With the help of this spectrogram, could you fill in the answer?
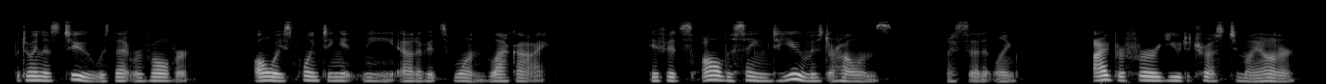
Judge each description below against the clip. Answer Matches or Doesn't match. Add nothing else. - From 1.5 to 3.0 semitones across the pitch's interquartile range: Matches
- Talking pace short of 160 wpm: Doesn't match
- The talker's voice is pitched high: Doesn't match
